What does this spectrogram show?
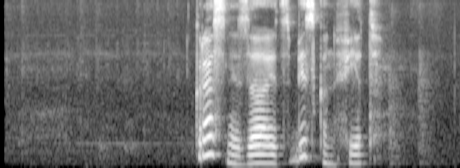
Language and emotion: Russian, sad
